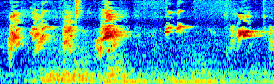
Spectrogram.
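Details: Javan myna that came to play on top of a cage, giving a few harsh, scratchy squawks in quick succession, then a thin, drawn-out whistled note, over a steady low hum.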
